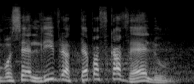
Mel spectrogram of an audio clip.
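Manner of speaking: normal talking voice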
